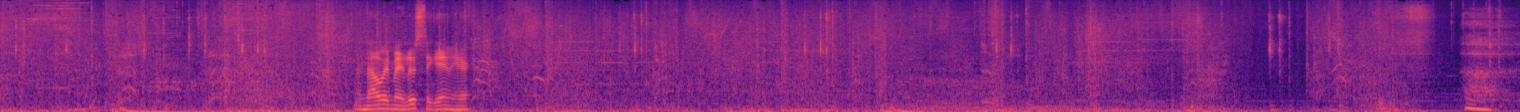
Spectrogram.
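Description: Video game battle effects whoosh and clash.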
